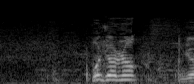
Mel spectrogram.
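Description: A man speaks loudly up close.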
